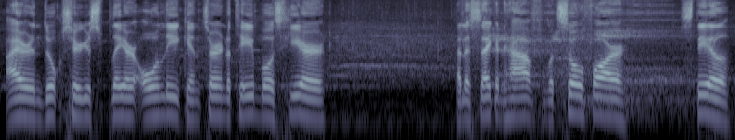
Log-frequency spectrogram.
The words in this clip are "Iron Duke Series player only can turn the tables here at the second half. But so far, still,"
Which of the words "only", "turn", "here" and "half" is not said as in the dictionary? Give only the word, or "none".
none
